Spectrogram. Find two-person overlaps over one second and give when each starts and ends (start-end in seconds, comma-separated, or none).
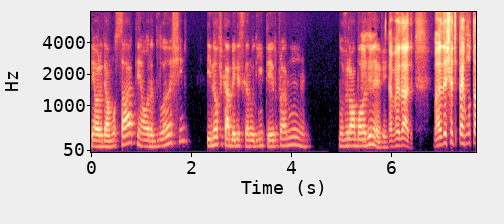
none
